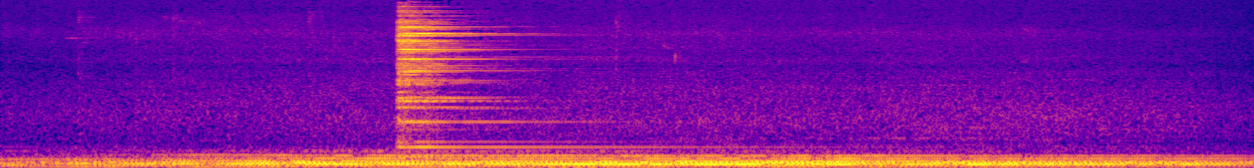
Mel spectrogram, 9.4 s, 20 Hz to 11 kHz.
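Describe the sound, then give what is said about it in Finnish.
A single deep strike of a church bell tolling a funeral death knell, its ringing overtones fading slowly, rises over a steady low rumble of traffic or engine noise; no one speaks. “Hitaat lyönnit kertovat tasavuosikymmenet ja nopeat lyönnit vuodet sen päälle. Ikä 32 vuotta. Kuolinsyytä kellot eivät kerro.”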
